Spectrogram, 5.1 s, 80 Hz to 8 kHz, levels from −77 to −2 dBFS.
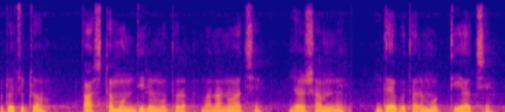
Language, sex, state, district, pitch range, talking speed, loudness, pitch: Bengali, male, Tripura, Unakoti, 110-115 Hz, 140 wpm, -20 LUFS, 115 Hz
